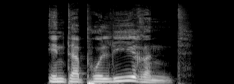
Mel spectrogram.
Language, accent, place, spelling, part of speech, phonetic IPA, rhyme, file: German, Germany, Berlin, interpolierend, verb, [ɪntɐpoˈliːʁənt], -iːʁənt, De-interpolierend.ogg
- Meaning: present participle of interpolieren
